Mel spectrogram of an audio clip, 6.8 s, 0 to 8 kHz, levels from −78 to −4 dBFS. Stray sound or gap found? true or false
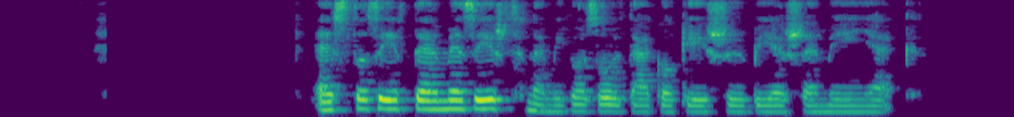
false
